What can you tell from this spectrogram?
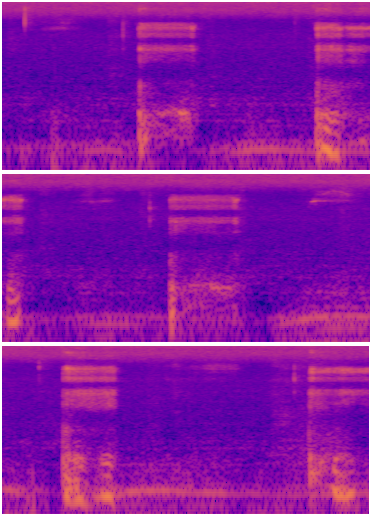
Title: My dog snoring so loud..!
